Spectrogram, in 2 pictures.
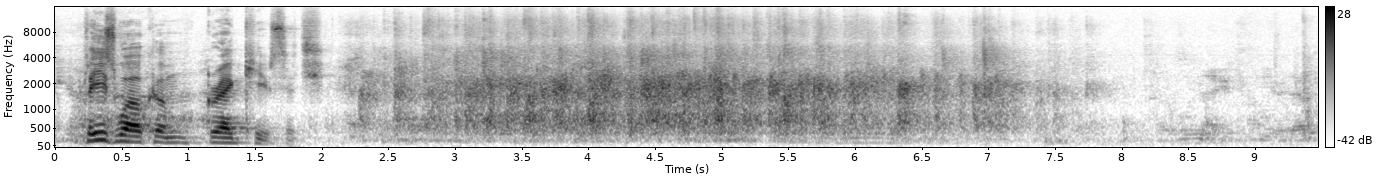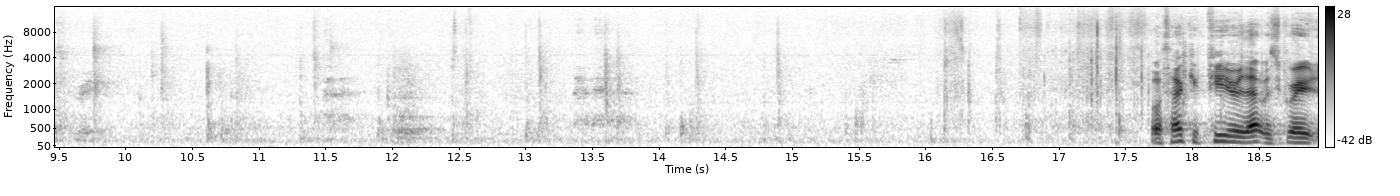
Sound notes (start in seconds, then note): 2.1 audience applause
